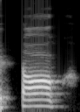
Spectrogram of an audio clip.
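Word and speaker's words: talk: को नहीं पढ़ना है टी ए से बना ट ठीक है और के से बना के टॉक क्या पढ़ेंगे इसको टॉक टॉक का मतलब होता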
